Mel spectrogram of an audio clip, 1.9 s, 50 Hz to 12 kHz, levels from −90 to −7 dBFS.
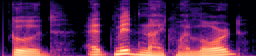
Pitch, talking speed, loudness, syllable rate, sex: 135 Hz, 155 wpm, -18 LUFS, 3.8 syllables/s, male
